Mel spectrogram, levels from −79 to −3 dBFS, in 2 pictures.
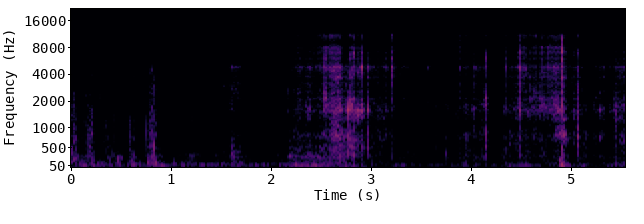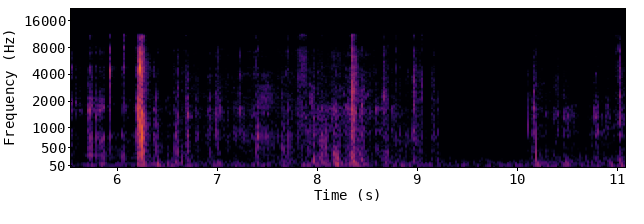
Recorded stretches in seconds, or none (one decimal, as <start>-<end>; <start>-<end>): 0.0-1.2; 6.2-11.1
